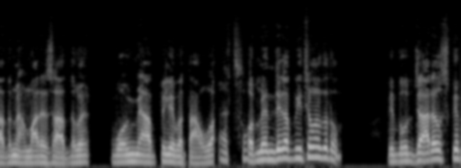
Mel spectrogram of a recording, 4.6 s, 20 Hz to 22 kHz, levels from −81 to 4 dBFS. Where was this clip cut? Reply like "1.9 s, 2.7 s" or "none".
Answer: 2.3 s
